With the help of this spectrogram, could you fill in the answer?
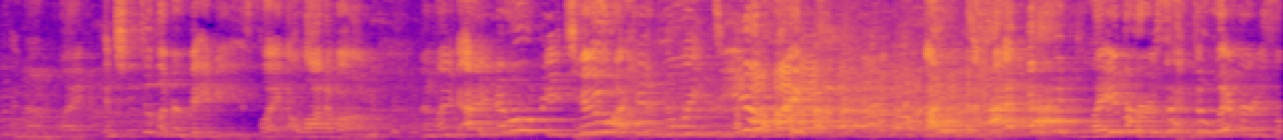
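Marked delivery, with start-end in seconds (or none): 3.5-9.6 high, loud, laughing outburst; excited disbelief. Retold or imitated. Telling of her reply to the nurse, excited disbelief. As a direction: blurt it out, voice leaping up with laughter.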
